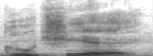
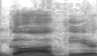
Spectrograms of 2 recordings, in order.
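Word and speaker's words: Gauthier: line two, Senica and Guccier. I'm always tempted to say Gothier because that's how it's spelled. I think it's funny that it's spelled gothier, but you get guch out of that somehow.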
